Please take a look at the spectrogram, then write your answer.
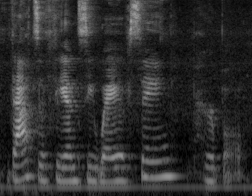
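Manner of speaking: ordinary delivery, nothing marked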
